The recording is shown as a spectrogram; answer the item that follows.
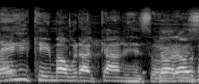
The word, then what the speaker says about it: Arcángel: I finally got the pronunciation right because I used to always think it was just Archangel.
